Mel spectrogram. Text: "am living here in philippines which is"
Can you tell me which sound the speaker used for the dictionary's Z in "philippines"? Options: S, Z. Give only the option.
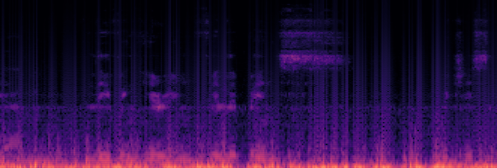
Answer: S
